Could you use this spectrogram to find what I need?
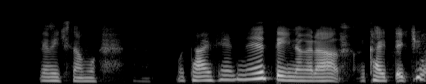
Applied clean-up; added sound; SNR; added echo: neural mask model DeepFilterNet 3.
